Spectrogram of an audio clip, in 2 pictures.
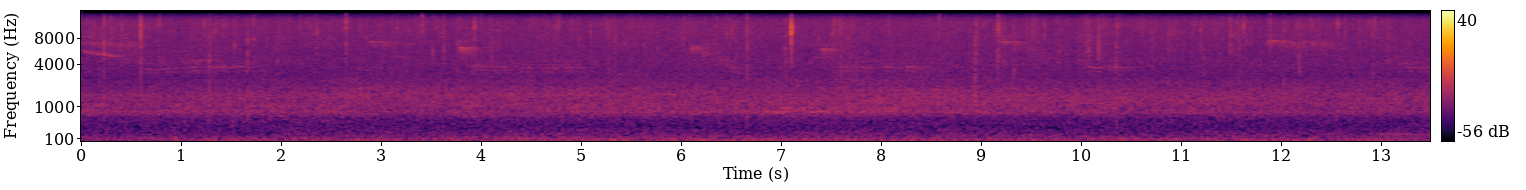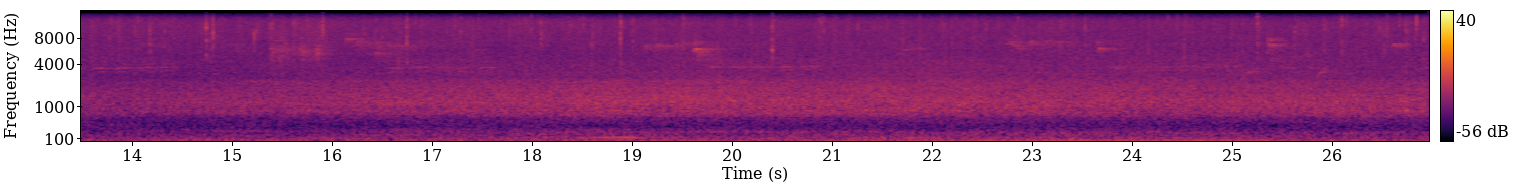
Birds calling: Gray Catbird (Dumetella carolinensis)
Black-capped Chickadee (Poecile atricapillus)

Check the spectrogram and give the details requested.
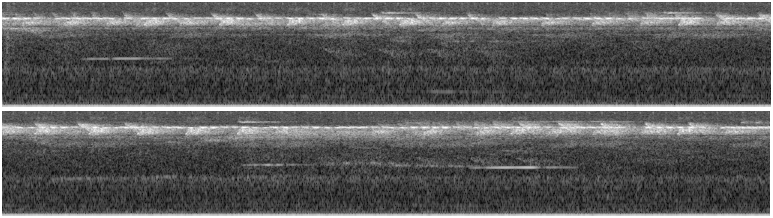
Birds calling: Blue-gray Saltator (Saltator coerulescens)
Black-faced Antthrush (Formicarius analis)
Black-throated Antbird (Myrmophylax atrothorax)
Gray-fronted Dove (Leptotila rufaxilla)
Cinereous Tinamou (Crypturellus cinereus)
Undulated Tinamou (Crypturellus undulatus)

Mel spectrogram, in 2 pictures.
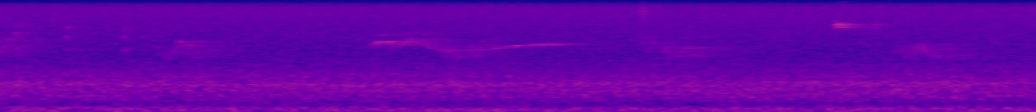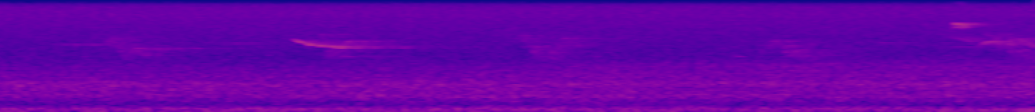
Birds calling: unidentified bird
Red-eyed Vireo (Vireo olivaceus)
Eastern Wood-Pewee (Contopus virens)
Red-winged Blackbird (Agelaius phoeniceus)

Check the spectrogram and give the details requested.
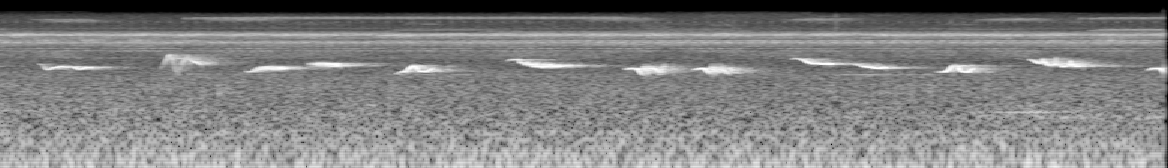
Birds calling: Cinereous Tinamou (Crypturellus cinereus)
Hauxwell's Thrush (Turdus hauxwelli)

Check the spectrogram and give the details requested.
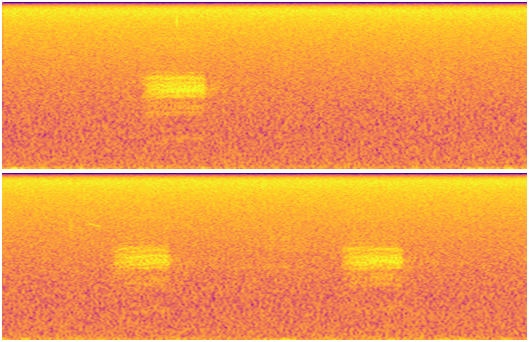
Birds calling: Rock Wren (Salpinctes obsoletus)
Clark's Nutcracker (Nucifraga columbiana)

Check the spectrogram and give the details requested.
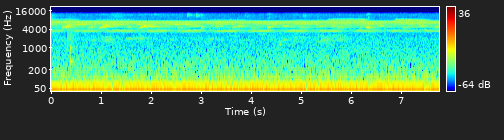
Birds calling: Hauxwell's Thrush (Turdus hauxwelli)

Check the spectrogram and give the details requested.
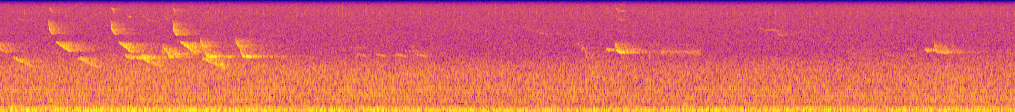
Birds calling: Northern Cardinal (Cardinalis cardinalis)
Baltimore Oriole (Icterus galbula)
Tufted Titmouse (Baeolophus bicolor)

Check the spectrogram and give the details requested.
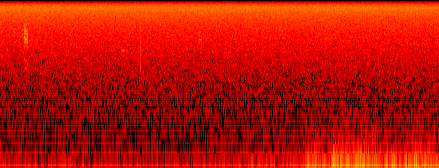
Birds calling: Hawaii Amakihi (Chlorodrepanis virens)

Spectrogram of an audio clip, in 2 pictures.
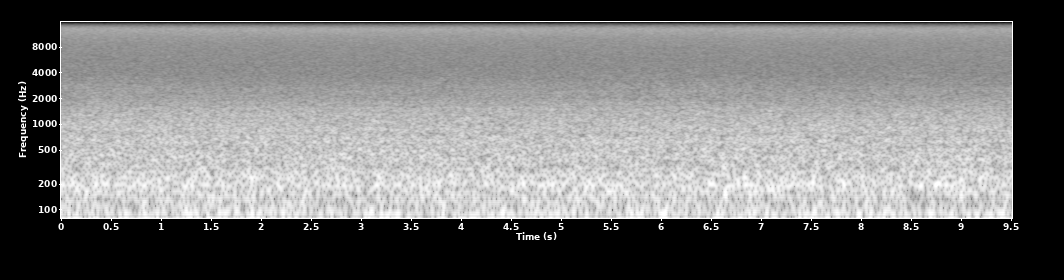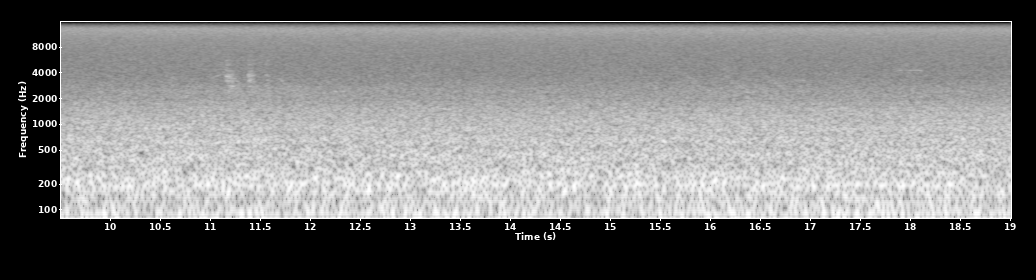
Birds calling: White-crowned Sparrow (Zonotrichia leucophrys)

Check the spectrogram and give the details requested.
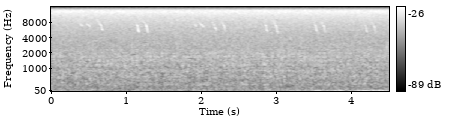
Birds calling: American Pipit (Anthus rubescens)

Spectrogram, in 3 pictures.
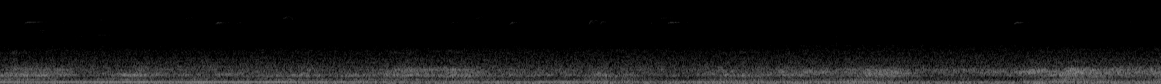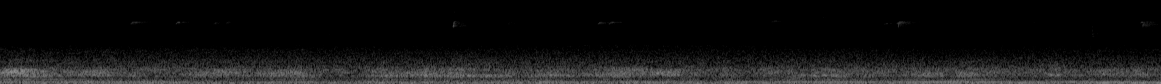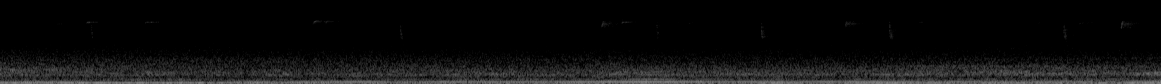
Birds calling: Common Yellowthroat (Geothlypis trichas)
Black-capped Chickadee (Poecile atricapillus)
Northern Cardinal (Cardinalis cardinalis)

